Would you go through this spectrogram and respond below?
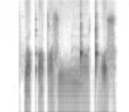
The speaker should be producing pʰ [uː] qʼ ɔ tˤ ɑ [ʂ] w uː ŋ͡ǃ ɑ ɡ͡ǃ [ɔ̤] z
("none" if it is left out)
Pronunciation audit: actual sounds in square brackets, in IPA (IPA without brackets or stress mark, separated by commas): u, z, ɔ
